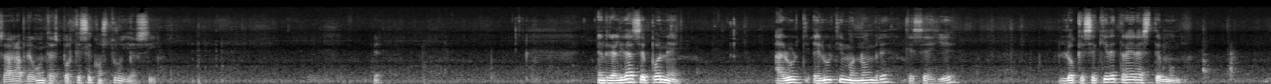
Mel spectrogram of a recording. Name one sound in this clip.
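A middle-aged man speaks calmly and slowly close to a microphone, pausing between phrases.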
